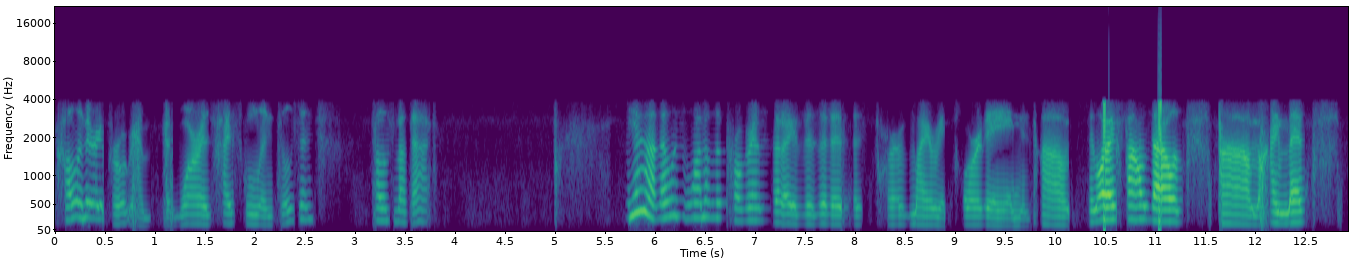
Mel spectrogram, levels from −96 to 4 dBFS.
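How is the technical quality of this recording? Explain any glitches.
Pretty rough, honestly. The whole thing runs through an LPC-10 vocoder, and near the end there's an input switch to a poorer device.

LPC-10 vocoder, whole clip: the speech comes out buzzy and robotic, with nothing above 3.9 kHz. That's the signature of a tiny all-pole vocal tract model fed by either a pulse train or noise, with each frame forced to be fully voiced or fully unvoiced. The heavy damage, with mechanical buzz and stray hiss where voicing gets misjudged, fits LPC-10 at 2.4 kbit/s.

Input switched to a poorer device, 10.15 s to the end: right after "part of my reporting" there's about a 200 ms dropout. Then the level shifts by roughly 5 dB, and a faint new noise floor comes in, quite far below the speech. This is likely a mid-recording switch to a different mic or a headset call profile. That device has its own gain and noise.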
